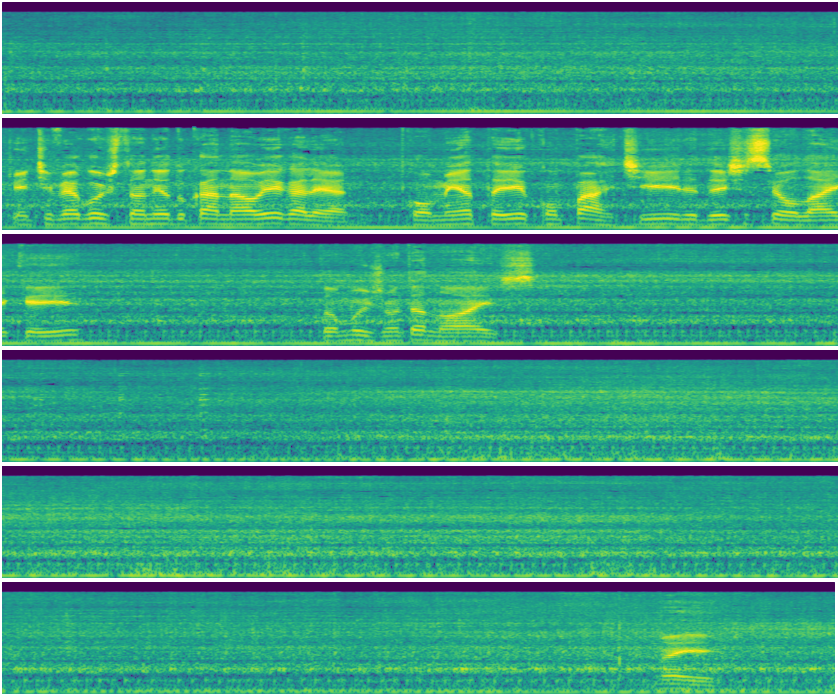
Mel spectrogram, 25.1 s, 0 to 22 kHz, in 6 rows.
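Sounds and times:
diesel tractors rumbling: 0.0s - 25.0s.

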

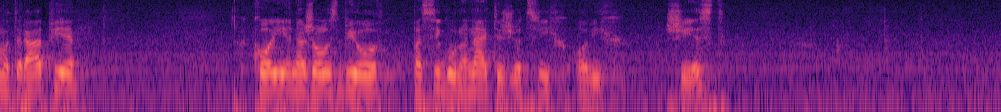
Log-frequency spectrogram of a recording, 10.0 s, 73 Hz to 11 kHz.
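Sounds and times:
woman speaking: 0.0s - 1.0s, 2.4s - 7.3s
faint constant hum: 0.0s - 10.0s.

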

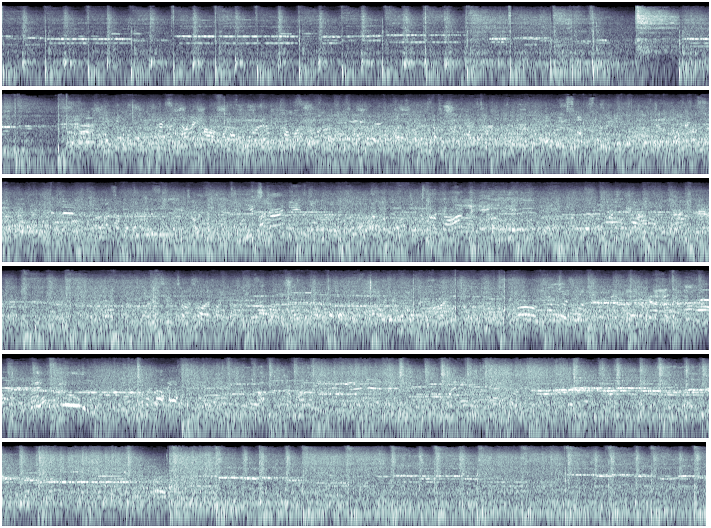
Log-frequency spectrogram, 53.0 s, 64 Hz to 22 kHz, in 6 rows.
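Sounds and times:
band instruments holding notes: 0.0s - 52.9s
crowd chatter: 0.0s - 52.9s
marching band drums: 0.0s - 52.9s.

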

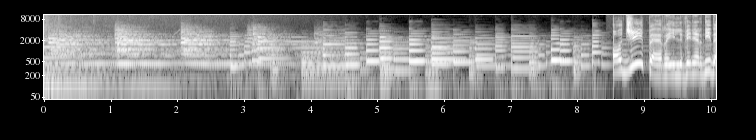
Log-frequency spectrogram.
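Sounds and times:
church bells ringing: 0.0s - 5.1s.

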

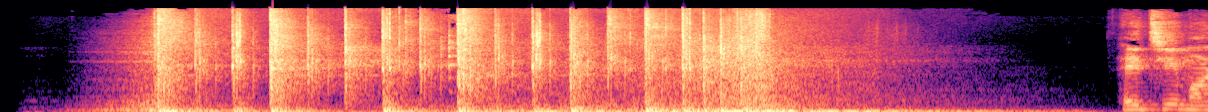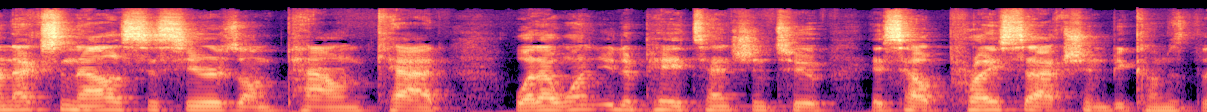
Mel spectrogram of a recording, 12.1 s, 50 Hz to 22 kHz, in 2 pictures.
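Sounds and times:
sharp percussive hits: 0.5s - 5.3s.

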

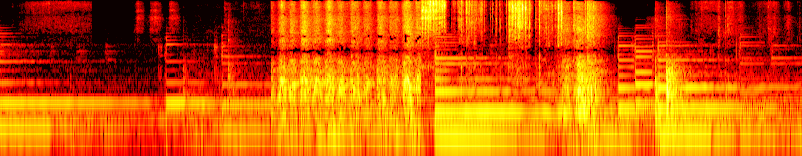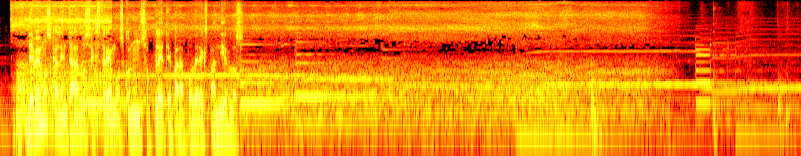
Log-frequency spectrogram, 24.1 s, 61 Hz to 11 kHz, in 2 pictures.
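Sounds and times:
hacksaw sawing plastic pipe: 4.1s - 6.4s
plucked guitar music: 9.0s - 12.2s.

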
